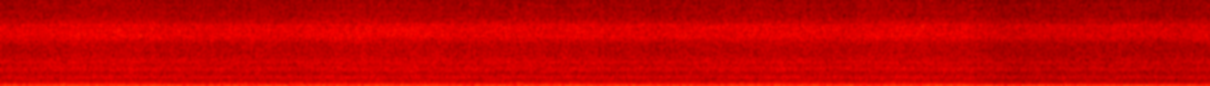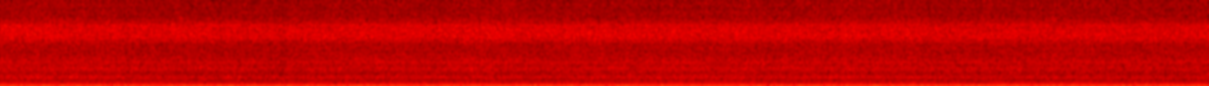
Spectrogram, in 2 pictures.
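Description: Cessna light aircraft's piston engine and propeller droning steadily, heard inside the cabin. About halfway through, the drone steps down to a lower pitch as the engine speed drops on the approach.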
